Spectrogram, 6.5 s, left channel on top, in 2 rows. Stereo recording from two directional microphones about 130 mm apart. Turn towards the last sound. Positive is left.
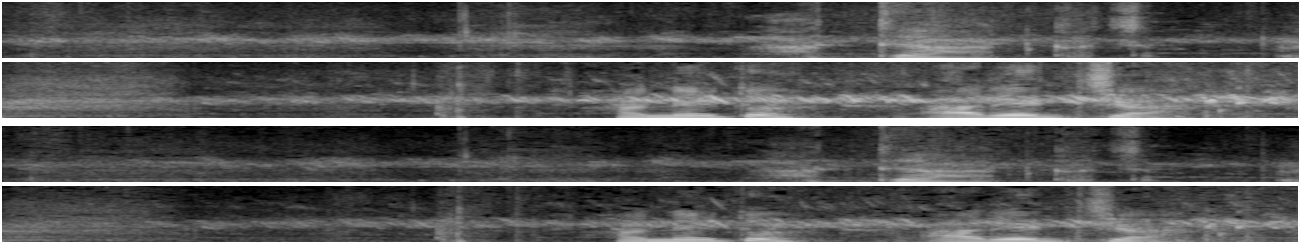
turn(degrees=-5)  # may be behind; listen again after turning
